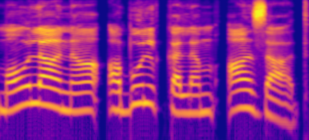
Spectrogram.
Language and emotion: Kannada, neutral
